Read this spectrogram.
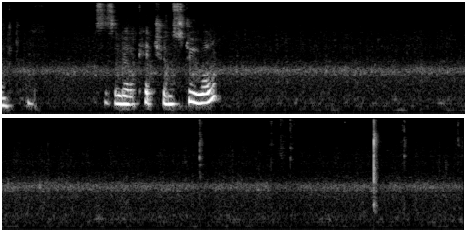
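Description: Small plastic parts click together.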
